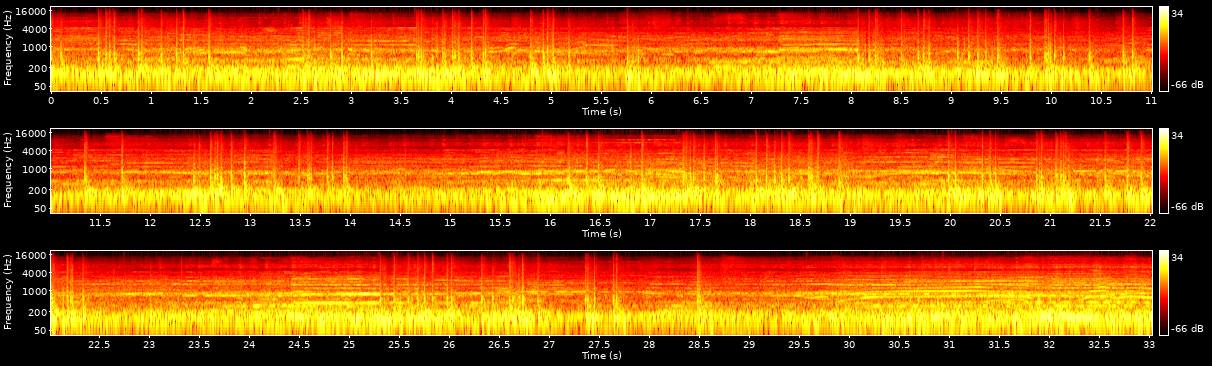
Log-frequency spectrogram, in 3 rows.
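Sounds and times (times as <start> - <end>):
fireworks bursting and crackling: 0.0 - 33.0
music playing: 0.0 - 33.0.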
